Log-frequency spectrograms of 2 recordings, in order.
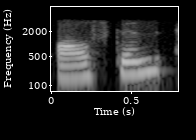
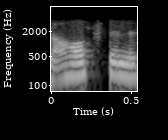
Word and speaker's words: Alston: They can also go to my Instagram account, Karen Mills Alston, and Alston is spelled A-L-S-T-O-N.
